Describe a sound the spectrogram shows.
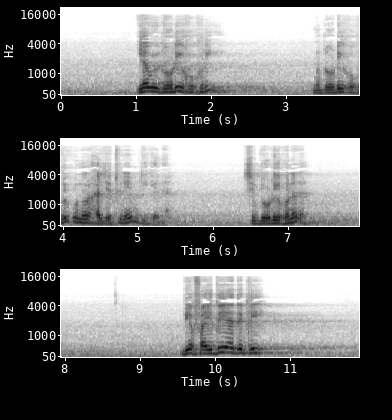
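A man speaks slowly and with feeling through a microphone, in short phrases with pauses, echoing in a large hall.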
